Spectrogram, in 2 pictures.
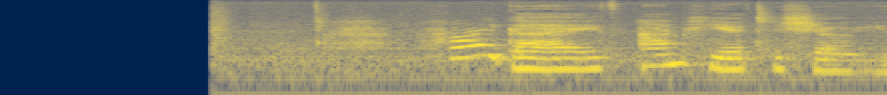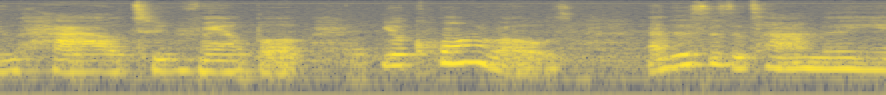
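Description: A young woman talks with animation, close to the microphone.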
